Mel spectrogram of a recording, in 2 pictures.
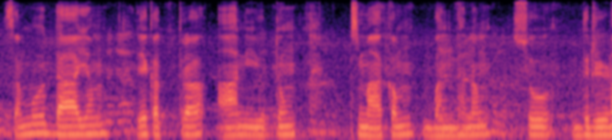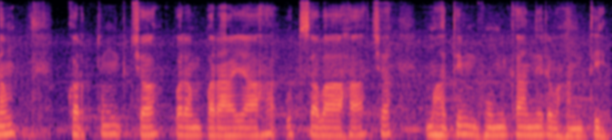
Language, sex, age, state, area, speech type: Sanskrit, male, 18-30, Bihar, rural, spontaneous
